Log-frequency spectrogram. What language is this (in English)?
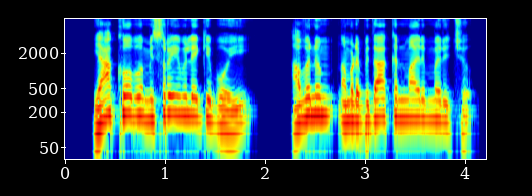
Malayalam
